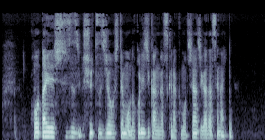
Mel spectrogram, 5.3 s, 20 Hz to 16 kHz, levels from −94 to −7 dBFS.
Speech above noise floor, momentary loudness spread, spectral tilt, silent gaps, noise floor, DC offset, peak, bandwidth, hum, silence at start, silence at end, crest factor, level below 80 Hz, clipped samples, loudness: 43 dB; 10 LU; -4.5 dB/octave; none; -68 dBFS; under 0.1%; -4 dBFS; 11.5 kHz; none; 0.1 s; 0.65 s; 22 dB; -50 dBFS; under 0.1%; -25 LUFS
